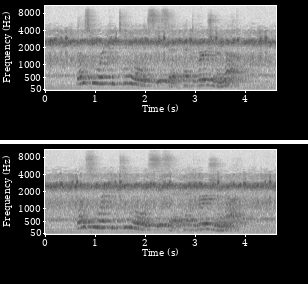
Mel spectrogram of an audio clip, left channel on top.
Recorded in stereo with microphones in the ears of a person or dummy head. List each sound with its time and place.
0.6 s a woman speaking: 40° left (ahead or behind), 4 m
